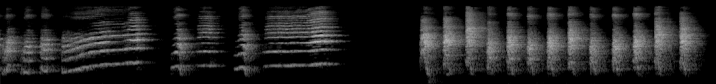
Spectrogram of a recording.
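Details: Indian ringneck parakeet kept as a pet, talking and making sounds non-stop: a run of harmonic, rising squawks, then after a short pause about a dozen loud, sharp calls repeated in quick, even rhythm.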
